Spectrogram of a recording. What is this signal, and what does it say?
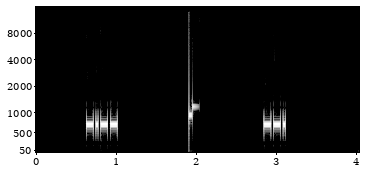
Morse code, heard as a keyed tone, about 38 wpm, 700 Hz. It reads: Y G
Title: Single Letter-Number Alt 40wpm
